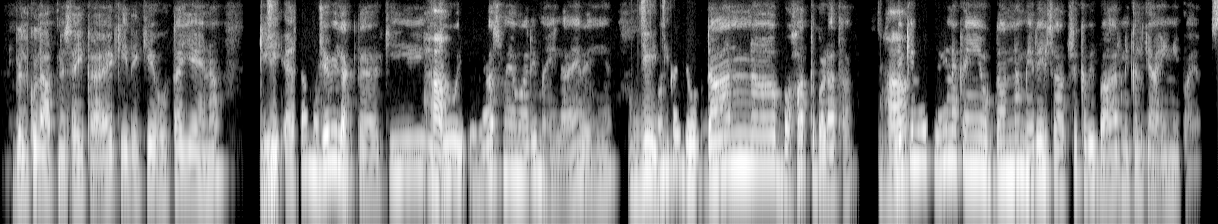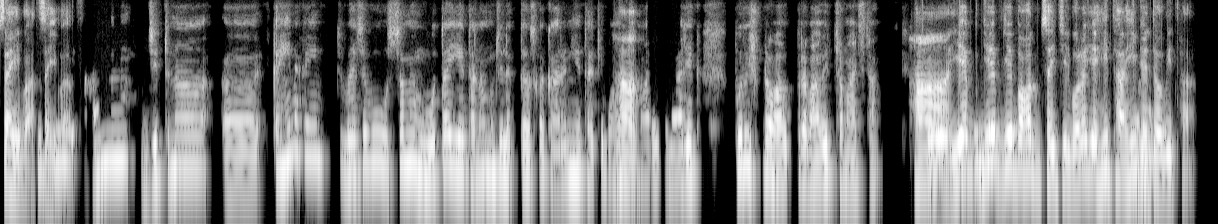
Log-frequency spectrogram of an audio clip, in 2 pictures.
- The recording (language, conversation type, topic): Hindi, unstructured, इतिहास में महिलाओं की भूमिका कैसी रही है?
- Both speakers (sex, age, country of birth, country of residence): male, 20-24, India, India; male, 20-24, India, India
- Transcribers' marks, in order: static; distorted speech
